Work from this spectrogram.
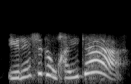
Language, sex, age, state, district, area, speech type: Bodo, female, 30-45, Assam, Chirang, rural, conversation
